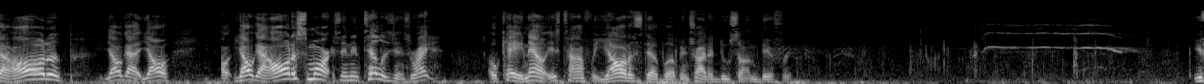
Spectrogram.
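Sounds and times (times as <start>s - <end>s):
soft footsteps: 6.6s - 12.0s
high whistling tone: 9.8s - 11.4s.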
